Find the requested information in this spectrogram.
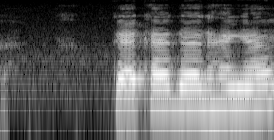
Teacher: कै ख ग घ ङ इनका जो उच्चारण है वो कंठ से होता है, इसलिए इनको कंठ स्वर कहते हैं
